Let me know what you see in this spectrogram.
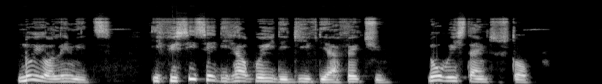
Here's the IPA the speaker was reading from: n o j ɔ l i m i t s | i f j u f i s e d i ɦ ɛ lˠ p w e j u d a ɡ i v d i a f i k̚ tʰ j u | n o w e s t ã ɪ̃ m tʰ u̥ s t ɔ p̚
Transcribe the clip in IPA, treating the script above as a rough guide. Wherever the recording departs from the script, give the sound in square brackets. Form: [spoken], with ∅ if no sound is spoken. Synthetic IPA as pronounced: n o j ɔ l i m i t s | i f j u [s] i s e d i ɦ ɛ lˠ p w e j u d [e] ɡ i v d [e] a f [ɛ] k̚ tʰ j u | n o w e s t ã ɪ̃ m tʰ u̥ s t ɔ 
